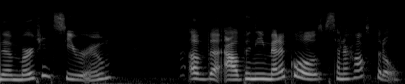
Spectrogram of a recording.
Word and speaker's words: Albany: So, after graduating from high school, he became a pre-med student at the State University of New York's, I'm not sure how to say this, it's like Albany? A-L-B-A-N-Y? Albany? – Yeah. – That sounds right. – Albany, New York.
